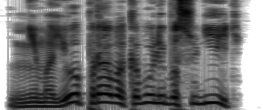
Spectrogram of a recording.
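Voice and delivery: tactful, guarded reply; cautious. A narrator's reading. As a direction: tread carefully, avoid accusing. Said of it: "осторожно сказал Оби-Ван".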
